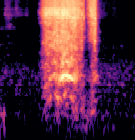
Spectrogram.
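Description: An old, long-stored zipper from a thrift find is pulled along its teeth once in a quick, close rasping zip lasting under a second, followed by a brief softer scrape, with near silence before and after.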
